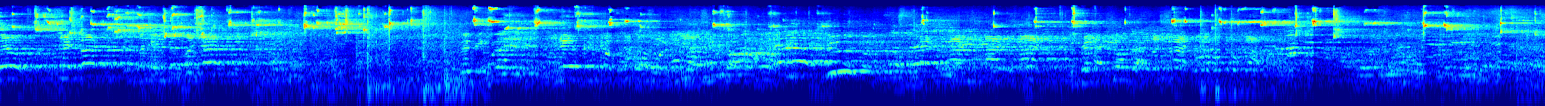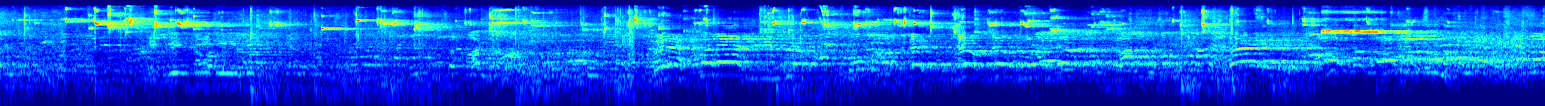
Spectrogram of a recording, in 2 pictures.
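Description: Futsal ball being kicked and bouncing on a wooden indoor court, in a steady run of sharp knocks, with players' and spectators' shouts echoing around a large sports hall.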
